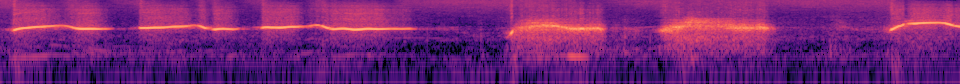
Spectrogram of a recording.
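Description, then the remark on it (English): A person whistles a short, wavering tune for about two seconds, then makes two breathy, hissing blows, before a clear whistle starts again near the end. “And anytime you need me, you know, just whistle like this.”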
